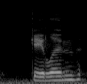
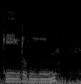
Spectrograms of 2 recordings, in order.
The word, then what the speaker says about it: Galin: I know I do galin is not a common name no very easy to mispronounce usually I get gayen I understand it but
